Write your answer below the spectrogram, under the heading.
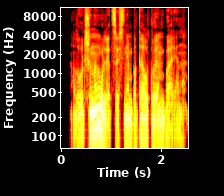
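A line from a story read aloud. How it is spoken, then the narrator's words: Gloomy grumble. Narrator (Russian): хмуро буркнул Владимир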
